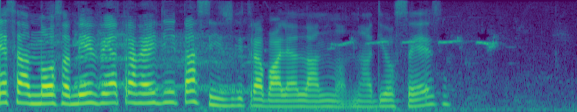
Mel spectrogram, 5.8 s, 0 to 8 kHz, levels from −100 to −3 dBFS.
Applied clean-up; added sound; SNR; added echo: none; none; none; none.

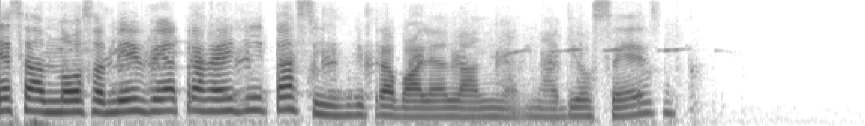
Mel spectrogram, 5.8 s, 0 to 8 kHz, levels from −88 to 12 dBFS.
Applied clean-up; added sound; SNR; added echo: neural mask model RNNoise.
